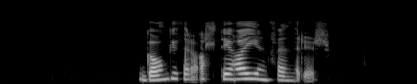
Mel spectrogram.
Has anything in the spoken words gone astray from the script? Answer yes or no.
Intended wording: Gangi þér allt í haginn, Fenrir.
no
